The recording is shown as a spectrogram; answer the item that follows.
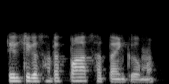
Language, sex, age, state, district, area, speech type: Kashmiri, male, 45-60, Jammu and Kashmir, Budgam, urban, conversation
